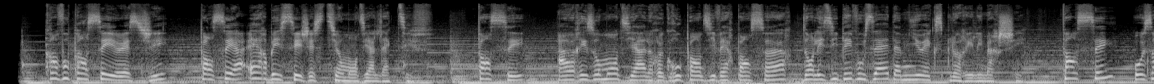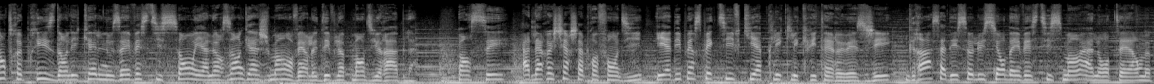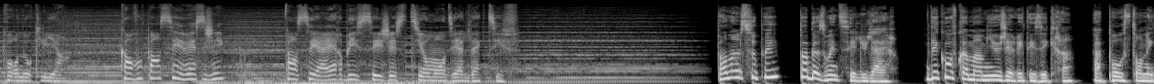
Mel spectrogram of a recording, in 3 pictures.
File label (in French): ANNONCEUR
